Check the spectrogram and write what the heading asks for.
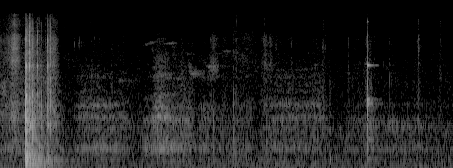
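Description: Two sharp metal knocks right at the start as a ratchet wrench is handled and set down beside a cast-iron rear brake caliper. This is followed by quiet handling of the caliper and one short click a little before the end.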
